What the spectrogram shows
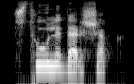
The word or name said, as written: स्थूल-दर्शक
